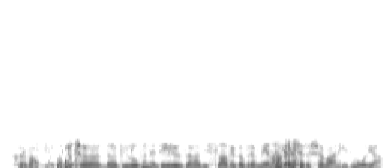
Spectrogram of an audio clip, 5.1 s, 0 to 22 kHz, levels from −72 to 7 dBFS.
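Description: The speech runs throughout through a Codec 2 vocoder, which transmits only pitch, voicing, energy and a coarse spectral envelope and rebuilds the voice from sine waves. Its heavy, buzzy, robotic quality suggests roughly 2.4 kbit/s, with the band confined to 250 Hz to 3.5 kHz. From 0.44 to 1.06 s and again from 3.62 to 4.02 s, bit errors on digital voice radio corrupt around one bit in seven reaching the decoder, scrambling whole frames' pitch, level and voicing, so the voice lurches in pitch and loudness and dissolves into warbling, bleeping gibberish.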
